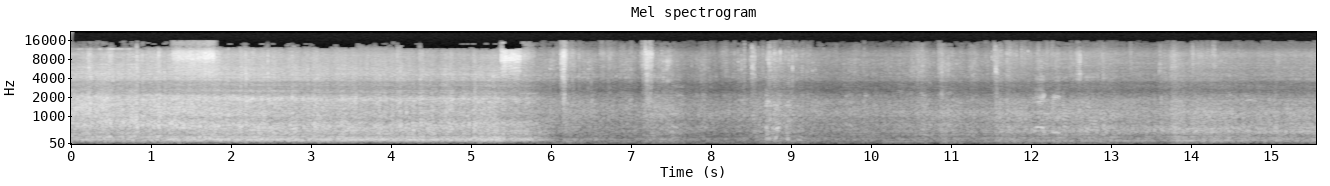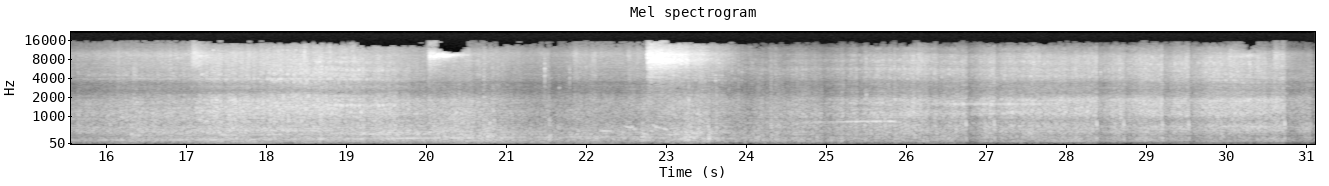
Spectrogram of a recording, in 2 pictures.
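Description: First-generation diesel multiple unit's underfloor diesel engines running, loud for the first few seconds, dropping away about six seconds in, then building again from about sixteen seconds as a unit gets under way. Brief hisses of air come a few seconds later.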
